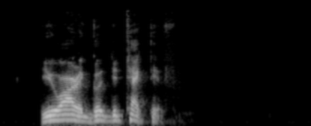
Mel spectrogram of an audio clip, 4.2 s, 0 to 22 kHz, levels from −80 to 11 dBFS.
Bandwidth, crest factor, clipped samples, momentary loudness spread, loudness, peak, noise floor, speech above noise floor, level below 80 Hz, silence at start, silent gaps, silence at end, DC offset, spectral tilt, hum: 16.5 kHz; 18 dB; under 0.1%; 19 LU; -17 LUFS; -2 dBFS; -85 dBFS; 68 dB; -56 dBFS; 0.55 s; none; 2 s; under 0.1%; -7.5 dB/octave; none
